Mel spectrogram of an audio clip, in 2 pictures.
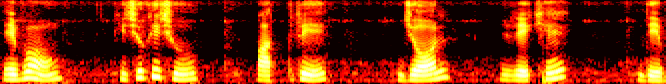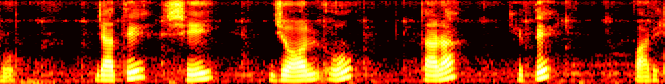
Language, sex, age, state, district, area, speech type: Bengali, female, 45-60, West Bengal, Howrah, urban, spontaneous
